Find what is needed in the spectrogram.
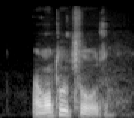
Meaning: first of all, first
- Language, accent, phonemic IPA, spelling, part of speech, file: French, France, /a.vɑ̃ tut ʃoz/, avant toutes choses, adverb, LL-Q150 (fra)-avant toutes choses.wav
